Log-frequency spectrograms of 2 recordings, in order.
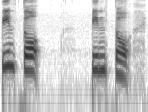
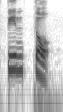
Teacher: Don't forget to stop the sound at the end. That's called a glottal stop.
